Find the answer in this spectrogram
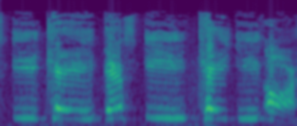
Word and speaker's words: Seker: Spell it. S-E-K-E-R, Seker.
